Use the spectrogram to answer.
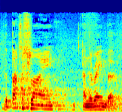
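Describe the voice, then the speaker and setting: A man narrating a guided meditation in a calm, hushed, soothing manner, with long pauses between short phrases. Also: lowish voice, reverberant, over music.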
